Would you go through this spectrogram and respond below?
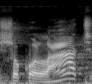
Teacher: chocolate tem um acento tônico no lá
